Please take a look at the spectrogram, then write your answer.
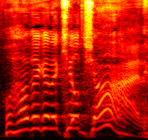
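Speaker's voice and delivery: high, playful Peter voice; high-pitched mock Peter, half laughing; Peter's cheeky reply. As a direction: toss it off like a cheeky fisherman. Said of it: "You remember Peter's response".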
